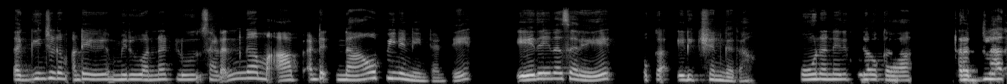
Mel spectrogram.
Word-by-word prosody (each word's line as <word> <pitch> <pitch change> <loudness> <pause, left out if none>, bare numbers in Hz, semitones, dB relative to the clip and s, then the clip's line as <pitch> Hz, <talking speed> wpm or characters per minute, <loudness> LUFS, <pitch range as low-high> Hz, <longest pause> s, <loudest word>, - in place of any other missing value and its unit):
తగ్గించడం 260 +5 0
అంటే 245 +3 0 0.3
మీరు 230 0 +2
అన్నట్లు 225 0 -2 0.2
సడెన్‌గా 250 +6 -2
మా - - 0 0.2
ఆప్ 205 0 -3
అంటే 270 +3 +1 0.2
నా 205 - +2 0.2
ఒపీనియన్ 275 -7 +1
ఏంటంటే 165 +2 -6 0.7
ఏదైనా 265 +4 +4
సరే 205 -6 +2 0.6
ఒక - - -25 0.3
ఎడిక్షన్ 210 0 0
గదా! 155 0 -7 0.5
ఫోను 235 +2 +3
అనేది 235 0 +1
కూడా 230 0 0
ఒక 220 -2 -4 0.7
డ్రగ్ 215 +1 +3
లాగ 245 0 +3
225 Hz, 130 wpm, -24 LUFS, 210-250 Hz, 0.7 s, ఏదైనా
